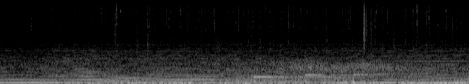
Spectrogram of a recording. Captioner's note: fires crackling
